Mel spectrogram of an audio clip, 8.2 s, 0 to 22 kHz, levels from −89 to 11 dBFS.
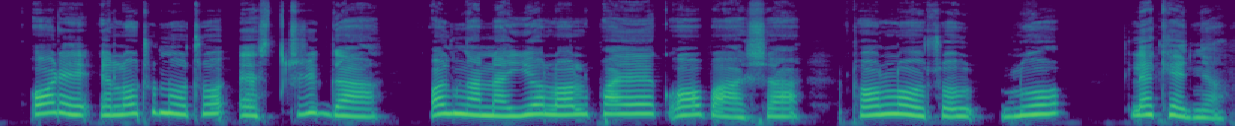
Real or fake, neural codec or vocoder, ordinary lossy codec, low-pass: real; none; none; none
